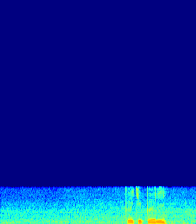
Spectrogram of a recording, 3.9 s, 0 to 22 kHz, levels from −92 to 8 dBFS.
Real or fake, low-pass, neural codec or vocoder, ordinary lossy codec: fake; 3.6 kHz; vocoder, 44.1 kHz, 128 mel bands every 512 samples, BigVGAN v2; none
